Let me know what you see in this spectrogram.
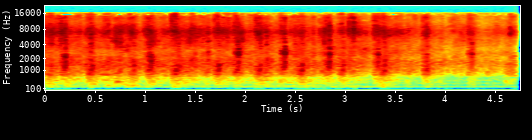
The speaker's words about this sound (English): Oh, you ought to give the Lord a hand clap.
